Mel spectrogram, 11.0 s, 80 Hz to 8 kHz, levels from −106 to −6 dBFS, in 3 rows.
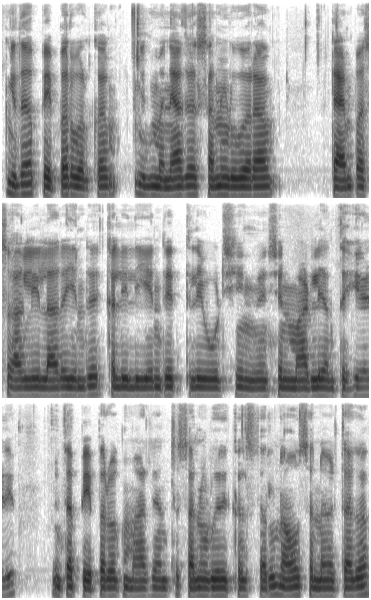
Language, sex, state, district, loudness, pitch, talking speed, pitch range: Kannada, male, Karnataka, Belgaum, -28 LUFS, 125 Hz, 170 wpm, 120-130 Hz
